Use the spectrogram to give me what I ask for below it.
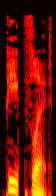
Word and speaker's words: Pflicht: For example, flicht obligation is pronounced flit, or in careful speech, p, flit.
